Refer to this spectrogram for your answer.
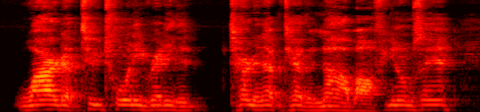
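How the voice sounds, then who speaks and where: This man has a Southern US accent and a medium pitch. He speaks at a fairly quick pace. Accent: Southern twang. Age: 40s. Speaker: storyteller, former fight camp insider. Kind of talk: personal storytelling monologue. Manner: casual, filler-heavy, lots of ums; animated.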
